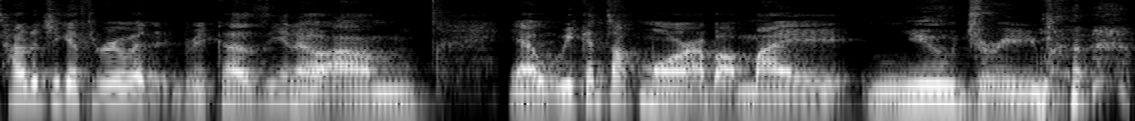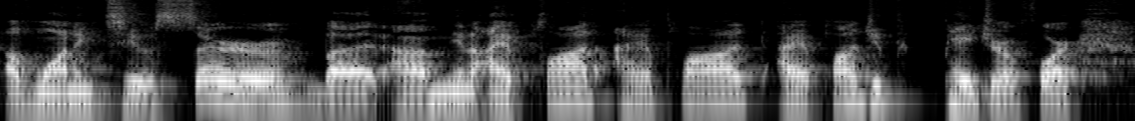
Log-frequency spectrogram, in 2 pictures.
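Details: Adult male with developmental stuttering, which he describes as a speech disfluency; stuttering.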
